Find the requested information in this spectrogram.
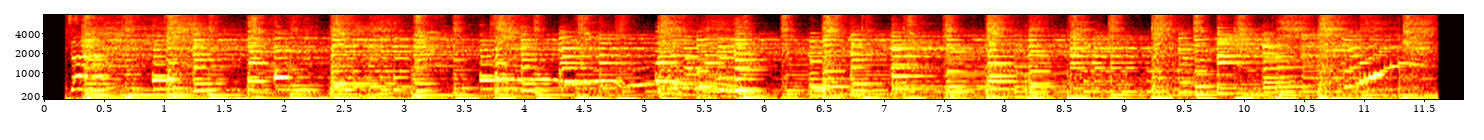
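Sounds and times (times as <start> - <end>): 
solo piano: 0.7 - 11.6.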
